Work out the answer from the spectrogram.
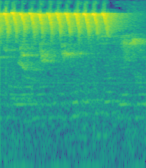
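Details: Cinereous tit song used as a lure to stimulate other birds to sing: a rapid run of thin, very high notes, about seven per second for under two seconds, over softer lower whistled tones, then fading out.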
